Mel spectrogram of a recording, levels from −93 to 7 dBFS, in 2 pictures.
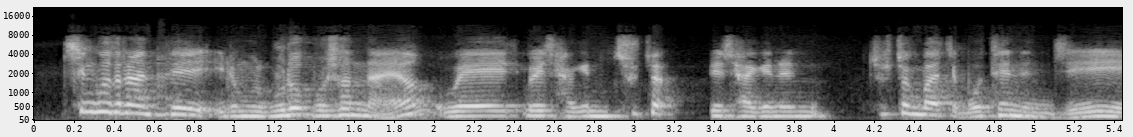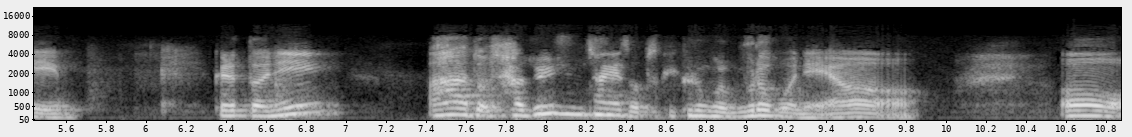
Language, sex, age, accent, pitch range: Korean, female, 30-49, native, 170-245 Hz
